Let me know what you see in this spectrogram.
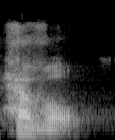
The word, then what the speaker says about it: hevel: Yeah, it's a Hebrew word. I pronounce it hevel.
